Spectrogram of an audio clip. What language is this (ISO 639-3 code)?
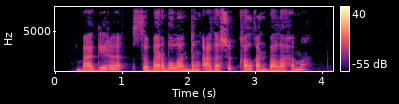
bak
